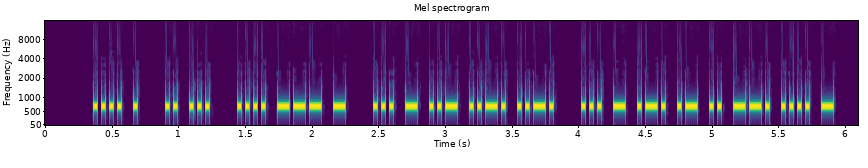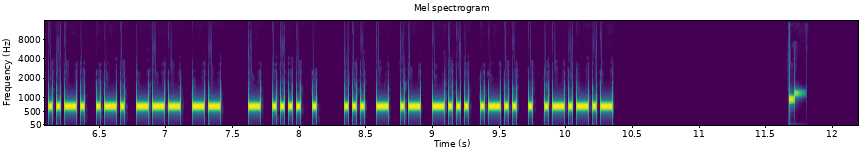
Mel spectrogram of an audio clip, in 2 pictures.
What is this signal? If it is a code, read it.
Morse code, heard as a keyed tone, about 40 wpm, 700 Hz. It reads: HE IS HOT STUFF STRAIGHT FROM THE STABLE.
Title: Sentences from Top 1500 Words 40wpm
